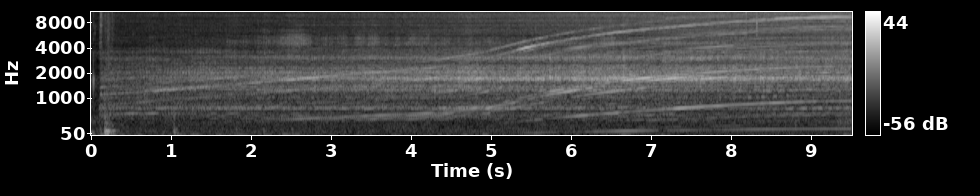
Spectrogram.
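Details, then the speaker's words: Small low-turn brushless motor on an experimental single-coil driver at 12 V drawing 430 mA, about 11,300 rpm; it spins up with a rising whine and a faint dry rattle from worn bearings. "the bearings are a little bad on there, and so you're going to hear that rattling, but running at 12 volts and drawing 430 milliamps"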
